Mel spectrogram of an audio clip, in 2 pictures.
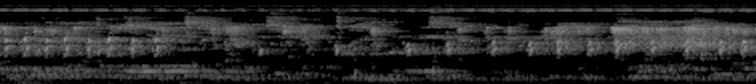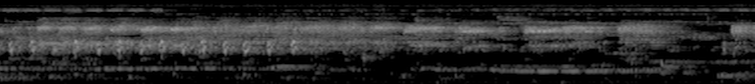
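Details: Swiftlets over a swiftlet house in the afternoon, flying and playing. Dense overlapping chattering: rattling clicked chirps and buzzy twitters from several birds, with some lower squeaky notes beneath and a steady high whine.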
